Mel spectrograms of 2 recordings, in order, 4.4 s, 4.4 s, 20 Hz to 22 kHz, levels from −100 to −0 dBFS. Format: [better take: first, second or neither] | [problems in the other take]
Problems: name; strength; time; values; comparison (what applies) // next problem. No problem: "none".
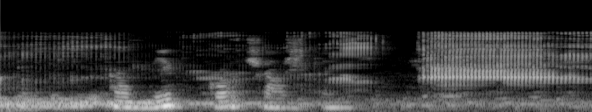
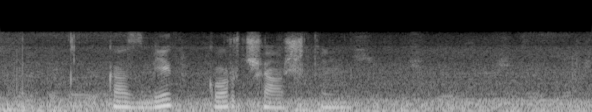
second | noise reduction (classical method WPE with log-MMSE)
